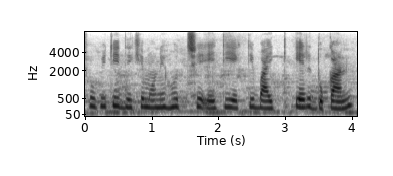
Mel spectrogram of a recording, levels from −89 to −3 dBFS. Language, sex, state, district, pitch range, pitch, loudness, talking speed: Bengali, female, West Bengal, Alipurduar, 205-240 Hz, 225 Hz, -19 LUFS, 130 wpm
